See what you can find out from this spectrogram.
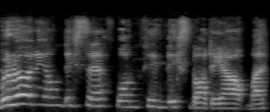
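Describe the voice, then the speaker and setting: A woman speaks with a Yorkshire accent. Her pitch swings very widely. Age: 50s. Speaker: podcast host, business owner. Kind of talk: casual chat. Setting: remote recording.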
